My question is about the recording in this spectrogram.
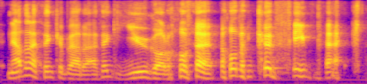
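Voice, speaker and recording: Podcast co-host, male, broad Kiwi accent, relaxed slangy delivery, casual fight-preview chat. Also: a little high, fairly quick. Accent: broad New Zealand. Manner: laid-back, slangy.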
